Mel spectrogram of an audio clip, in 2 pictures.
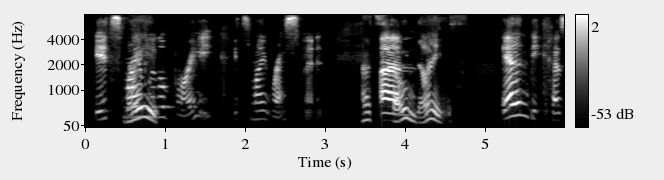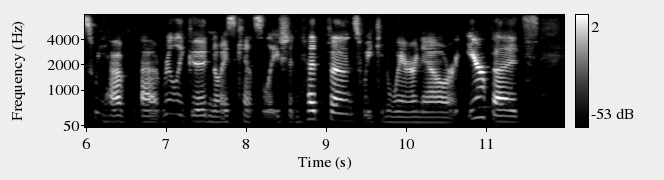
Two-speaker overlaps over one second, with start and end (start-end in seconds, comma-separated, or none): none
